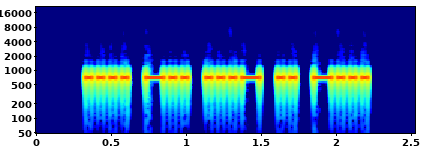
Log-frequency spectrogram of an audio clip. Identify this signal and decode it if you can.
Morse code, heard as a keyed tone, about 28 wpm, 690 Hz. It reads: HDVIB
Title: Code Groups - 5 Letters - 30wpm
